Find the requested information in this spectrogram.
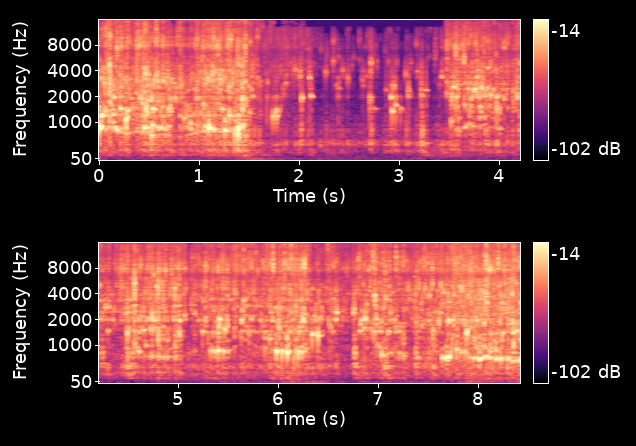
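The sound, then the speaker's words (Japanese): Warm water flows steadily while gently rinsing a person, a soft continuous hiss and splash that drops nearly silent for about two seconds before resuming. “それではこのまま優しく流していきますね。”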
